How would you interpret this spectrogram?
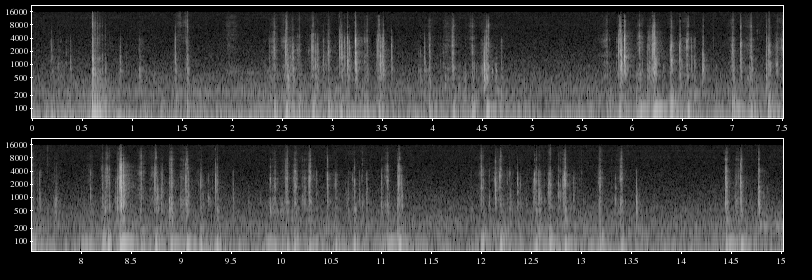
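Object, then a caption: Plastic computer keyboard. A hollow, backlit plastic gaming computer keyboard, held up in both hands, has its keys tapped slowly with the fingertips. The result is a quiet, irregular series of short, bright plastic clicks that die away almost instantly, over a steady low hum.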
